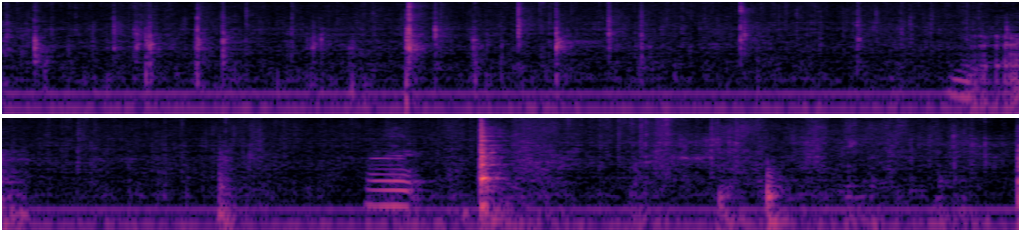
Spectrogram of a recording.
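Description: Chicken in tikka masala sauce sizzling in a non-stick frying pan turned down to low heat: scattered small pops and crackles over a low steady hum, with one sharper knock about seven and a half seconds in.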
